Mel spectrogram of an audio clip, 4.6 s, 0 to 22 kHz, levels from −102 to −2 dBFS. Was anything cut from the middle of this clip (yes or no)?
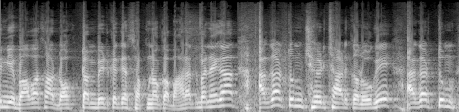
yes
